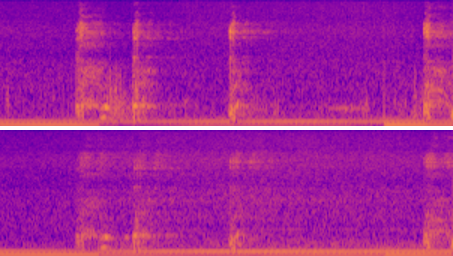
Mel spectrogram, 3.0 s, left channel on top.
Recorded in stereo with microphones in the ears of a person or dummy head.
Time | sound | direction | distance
0.5 | a cough | 65° left (ahead or behind) | 1.3 m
